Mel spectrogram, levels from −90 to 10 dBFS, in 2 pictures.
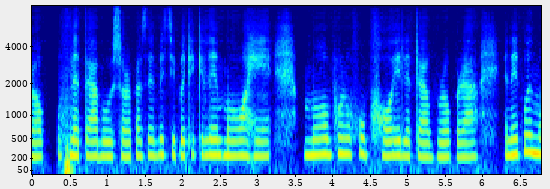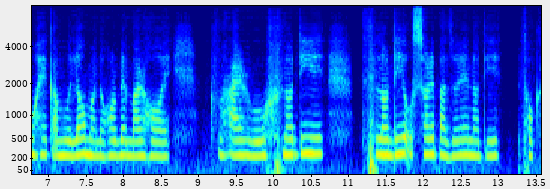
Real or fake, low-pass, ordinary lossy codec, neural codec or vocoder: fake; none; none; codec, 16 kHz, 0.3 kbps, FocalCodec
